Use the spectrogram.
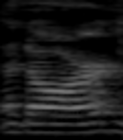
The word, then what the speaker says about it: Adar: Adar, yeah.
